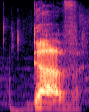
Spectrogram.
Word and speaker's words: Dove: A pronúncia original do nome dessa marca em inglês é Dove.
